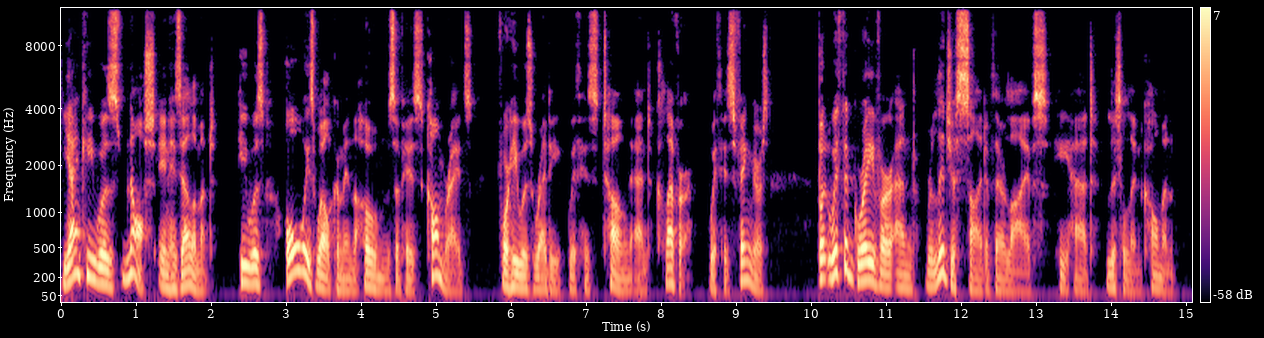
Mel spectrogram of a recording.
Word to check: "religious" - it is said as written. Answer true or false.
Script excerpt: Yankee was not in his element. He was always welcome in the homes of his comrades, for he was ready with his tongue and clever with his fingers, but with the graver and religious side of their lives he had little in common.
true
